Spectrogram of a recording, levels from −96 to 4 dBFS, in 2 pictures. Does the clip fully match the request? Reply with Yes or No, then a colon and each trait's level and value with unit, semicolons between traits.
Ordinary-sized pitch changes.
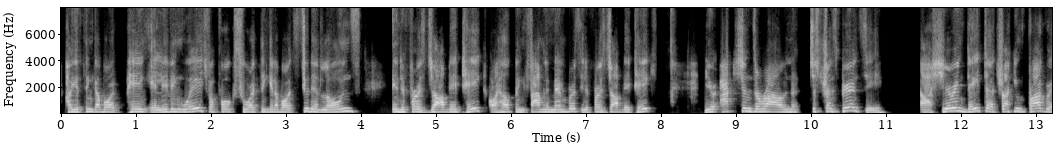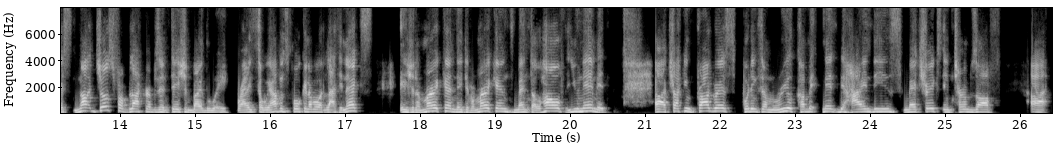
Yes: average, 3.4 semitones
